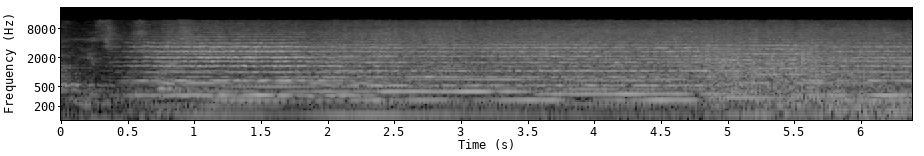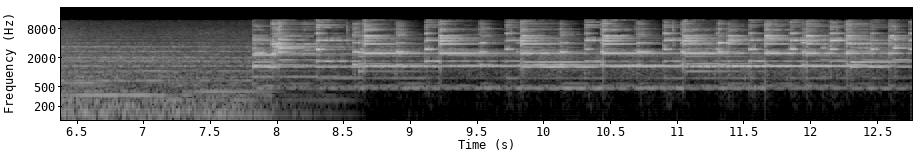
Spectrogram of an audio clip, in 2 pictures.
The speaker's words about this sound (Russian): Силами осужденных на территории исправительной колонии номер 5 города Кемерово построили звонницу из 8 колоколов.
